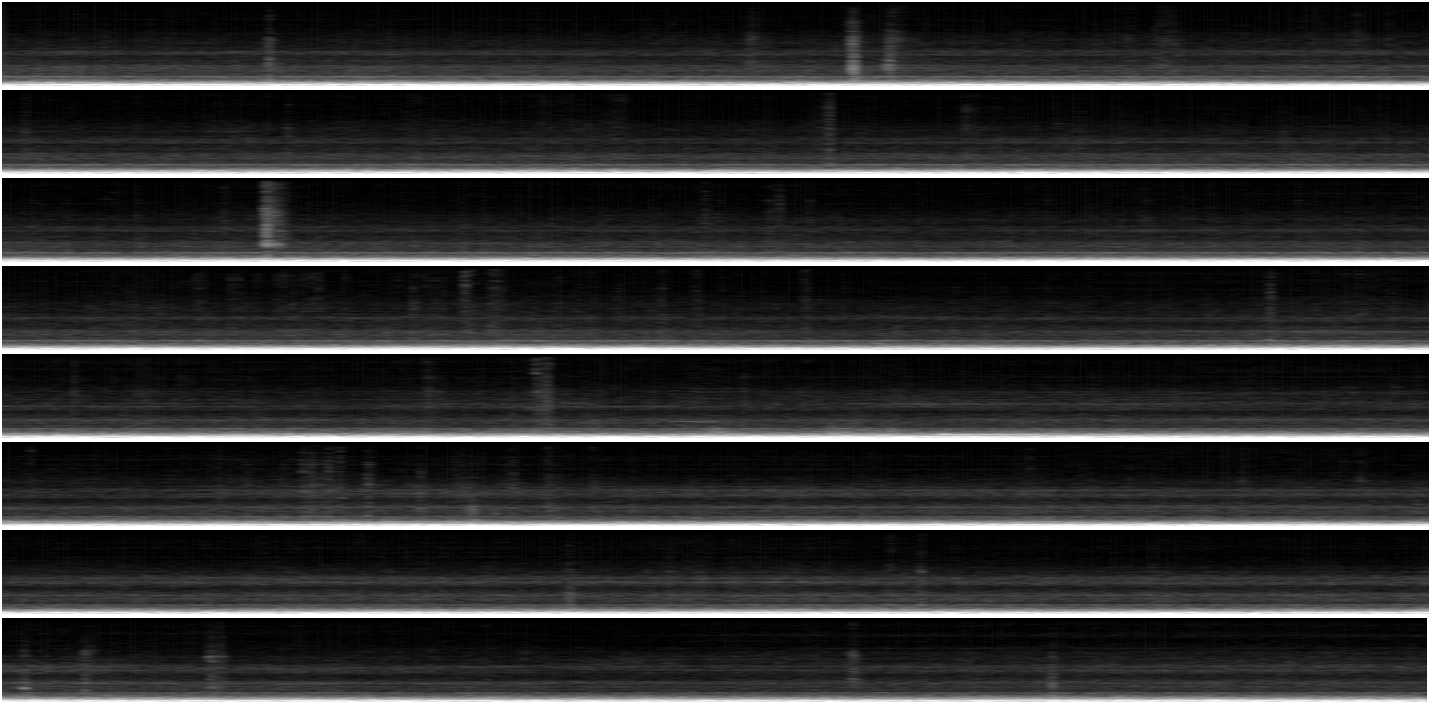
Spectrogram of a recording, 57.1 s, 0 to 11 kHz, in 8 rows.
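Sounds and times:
jet engines roaring: 0:00.0 - 0:57.0.

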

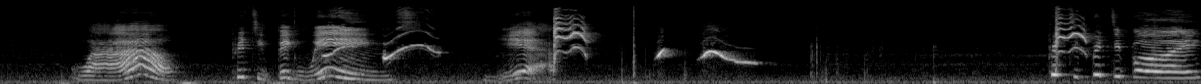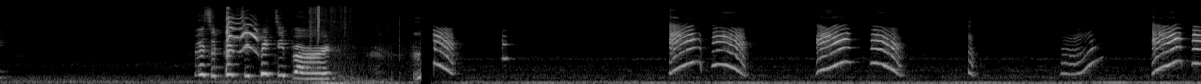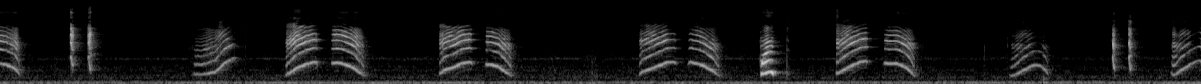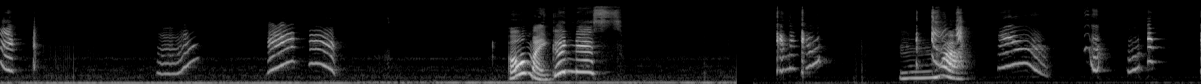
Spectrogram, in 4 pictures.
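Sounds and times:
parakeet calling: 0:03.8 - 0:04.6, 0:05.5 - 0:06.1, 0:10.5 - 0:11.0, 0:14.2 - 0:14.8, 0:18.7 - 0:21.9, 0:22.6 - 0:25.2, 0:26.0 - 0:27.8, 0:28.4 - 0:29.2, 0:30.4 - 0:33.3, 0:34.1 - 0:36.7, 0:37.5 - 0:39.5, 0:43.8 - 0:44.4, 0:45.2 - 0:47.8.

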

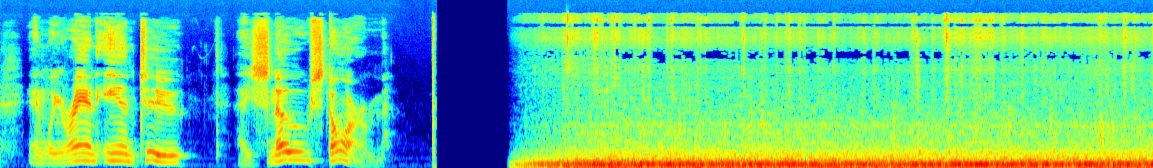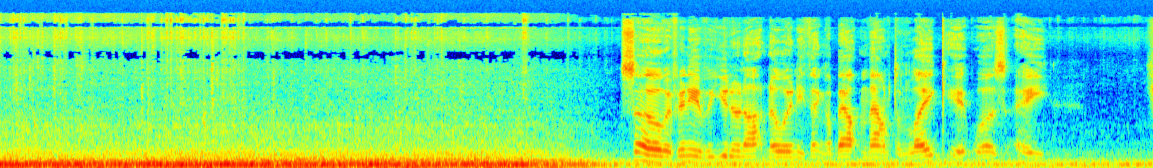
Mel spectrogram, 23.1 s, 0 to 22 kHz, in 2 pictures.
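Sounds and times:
car engine and tyre rumble: 0:05.1 - 0:17.8.

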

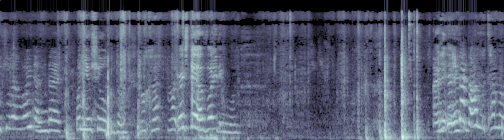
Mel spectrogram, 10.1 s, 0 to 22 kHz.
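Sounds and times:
football kicks on grass: 0:07.2 - 0:08.5.

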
